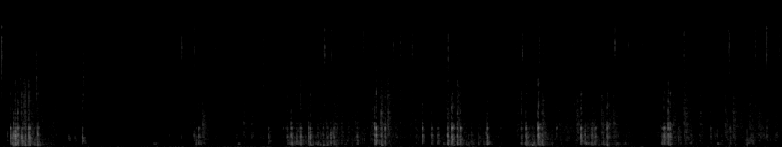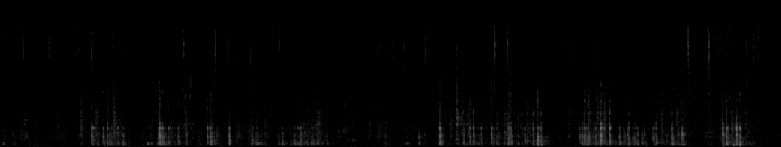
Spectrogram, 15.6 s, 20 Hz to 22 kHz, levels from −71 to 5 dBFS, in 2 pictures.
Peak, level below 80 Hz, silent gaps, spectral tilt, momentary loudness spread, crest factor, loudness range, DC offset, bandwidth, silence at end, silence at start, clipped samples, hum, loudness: -20 dBFS; under -90 dBFS; none; -0.5 dB/octave; 14 LU; 32 dB; 5 LU; under 0.1%; 18 kHz; 0 s; 0 s; under 0.1%; none; -50 LUFS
